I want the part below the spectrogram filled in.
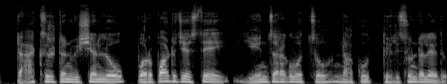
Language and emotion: Telugu, fearful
